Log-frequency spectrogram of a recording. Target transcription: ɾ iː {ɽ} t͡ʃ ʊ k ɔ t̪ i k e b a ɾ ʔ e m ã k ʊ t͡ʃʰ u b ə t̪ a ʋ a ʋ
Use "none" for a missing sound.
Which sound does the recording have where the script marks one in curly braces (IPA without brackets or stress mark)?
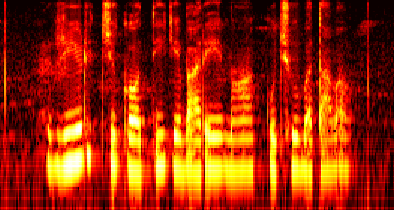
ɽ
